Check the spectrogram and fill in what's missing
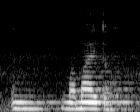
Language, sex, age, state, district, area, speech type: Manipuri, female, 30-45, Manipur, Kakching, rural, spontaneous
